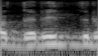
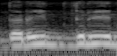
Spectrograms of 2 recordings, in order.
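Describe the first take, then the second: First: दरिद्र said with no final vowel, ending on र; correct form. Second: दरिद्री said with a long final ई, as the mistaken form; wrong form. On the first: Teacher giving students the correct form, दरिद्र without final ee. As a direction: say दरिद्र cleanly, stopping on the र. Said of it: "दरिद्र होता है". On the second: Teacher showing students the wrong form, दरिद्री with final ee. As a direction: say दरिद्री ending on a clear ee sound. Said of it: "दरिद्री नहीं होता". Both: Shown as a demonstration.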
